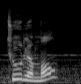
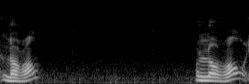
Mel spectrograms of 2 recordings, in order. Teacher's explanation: you don't pronounce the T at the end of something like Tout le monde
